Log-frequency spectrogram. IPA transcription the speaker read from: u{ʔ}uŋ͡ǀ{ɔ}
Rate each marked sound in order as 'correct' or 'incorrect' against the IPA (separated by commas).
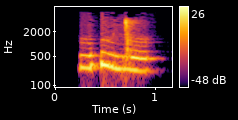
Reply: correct, incorrect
